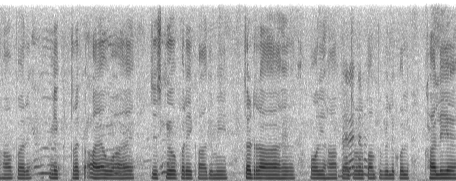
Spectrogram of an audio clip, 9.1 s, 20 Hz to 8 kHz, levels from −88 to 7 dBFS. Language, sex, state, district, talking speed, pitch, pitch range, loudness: Hindi, male, Haryana, Charkhi Dadri, 140 wpm, 160 Hz, 155-160 Hz, -17 LUFS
